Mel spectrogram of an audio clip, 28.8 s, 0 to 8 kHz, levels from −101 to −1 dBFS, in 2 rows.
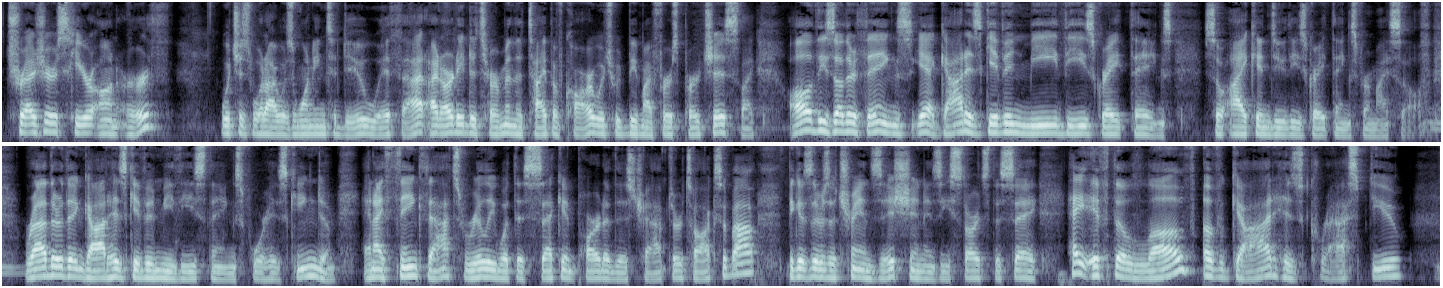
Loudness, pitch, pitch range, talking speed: -19 LUFS, 115 Hz, 110-135 Hz, 195 wpm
